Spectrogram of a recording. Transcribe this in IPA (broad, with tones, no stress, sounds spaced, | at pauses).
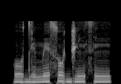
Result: o˨ d e˨ m e˨˦ s o˦˨ d͡ʒ ĩ˧ s ĩ˧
